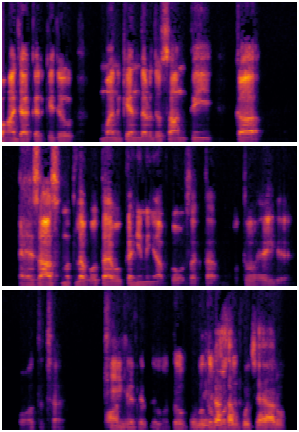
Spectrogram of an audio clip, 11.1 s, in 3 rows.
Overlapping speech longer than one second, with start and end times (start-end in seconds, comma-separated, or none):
8.7-10.4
